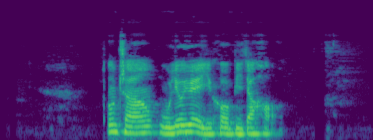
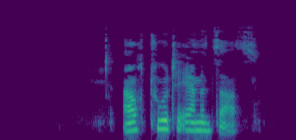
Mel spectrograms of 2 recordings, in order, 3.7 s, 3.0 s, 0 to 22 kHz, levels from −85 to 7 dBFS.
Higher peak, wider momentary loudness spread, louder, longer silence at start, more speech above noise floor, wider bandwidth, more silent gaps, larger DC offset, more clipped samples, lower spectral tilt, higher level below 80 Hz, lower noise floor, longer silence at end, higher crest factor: first, -2 dBFS vs -10 dBFS; second, 8 LU vs 22 LU; first, -14 LUFS vs -28 LUFS; second, 1.1 s vs 1.25 s; second, 42 dB vs 54 dB; second, 9.2 kHz vs 11 kHz; neither; neither; neither; about the same, -5.5 dB/octave vs -5 dB/octave; first, -48 dBFS vs -68 dBFS; second, -55 dBFS vs -82 dBFS; first, 0.95 s vs 0.4 s; about the same, 16 dB vs 20 dB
